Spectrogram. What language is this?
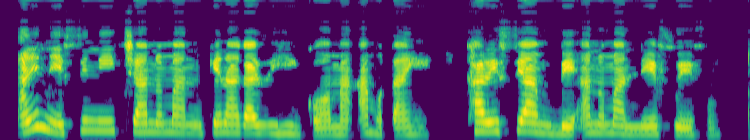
Igbo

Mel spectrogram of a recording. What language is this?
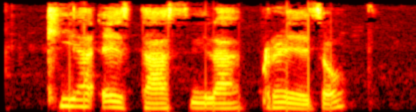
Esperanto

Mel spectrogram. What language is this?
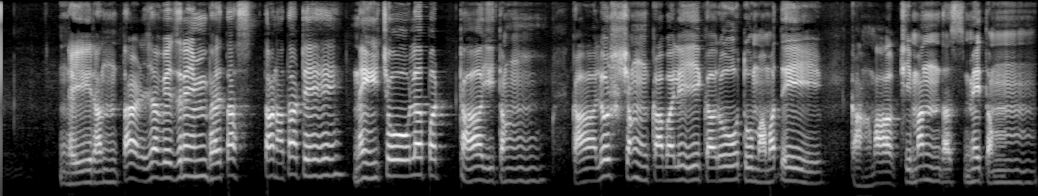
Sanskrit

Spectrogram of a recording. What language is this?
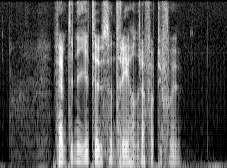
Swedish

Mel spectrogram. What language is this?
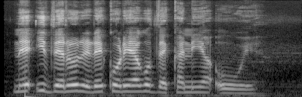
Kikuyu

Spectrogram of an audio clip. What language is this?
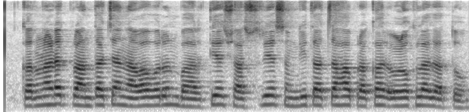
Marathi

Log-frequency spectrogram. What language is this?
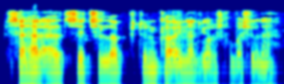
Uyghur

